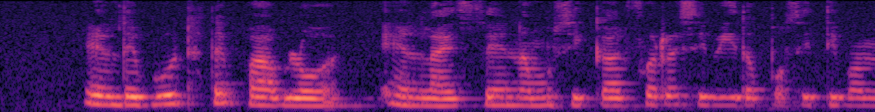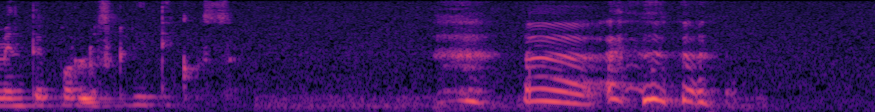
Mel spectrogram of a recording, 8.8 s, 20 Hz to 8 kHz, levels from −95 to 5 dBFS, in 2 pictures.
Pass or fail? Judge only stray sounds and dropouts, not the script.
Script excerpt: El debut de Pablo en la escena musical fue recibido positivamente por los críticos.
fail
